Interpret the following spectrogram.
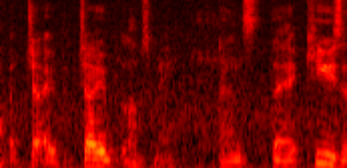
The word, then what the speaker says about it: Job: Today we're looking at the book of Job, or as I always assumed as a child, it must be pronounced Job because that's how it's spelt.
